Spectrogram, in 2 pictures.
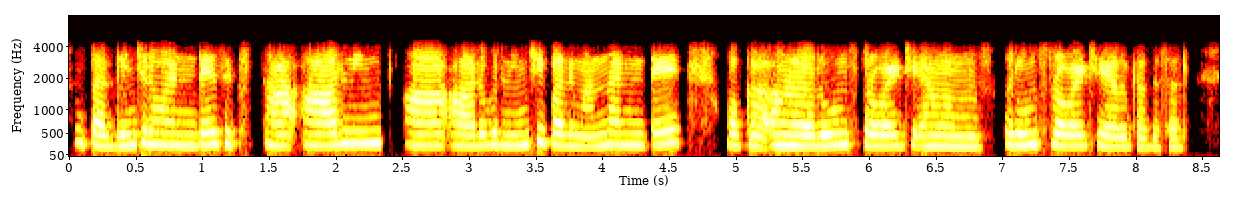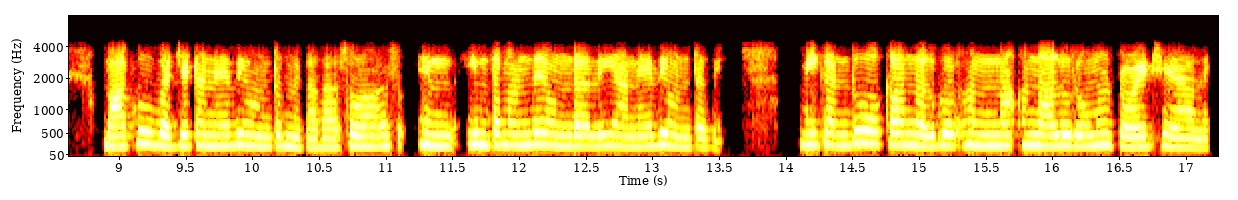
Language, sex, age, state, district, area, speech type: Telugu, female, 30-45, Andhra Pradesh, Nandyal, rural, conversation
